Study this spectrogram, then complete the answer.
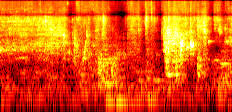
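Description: Water rushes and splashes out of an RO water purifier being flushed during servicing, a continuous hissing flow with surging bursts and gurgles, moderately close and steady without talk.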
